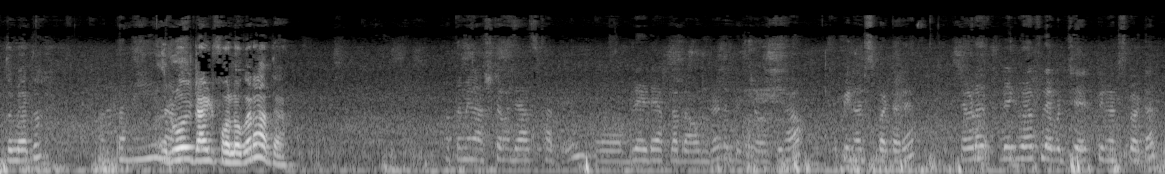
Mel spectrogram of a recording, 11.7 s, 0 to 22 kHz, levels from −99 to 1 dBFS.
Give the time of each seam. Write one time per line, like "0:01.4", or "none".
none

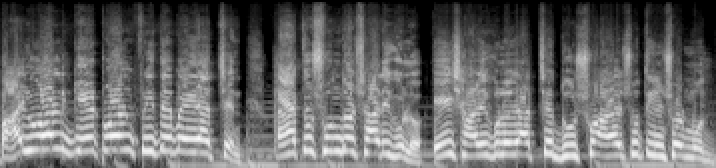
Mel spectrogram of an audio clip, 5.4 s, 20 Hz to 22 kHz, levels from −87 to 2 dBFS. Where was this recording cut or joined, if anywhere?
0:03.2

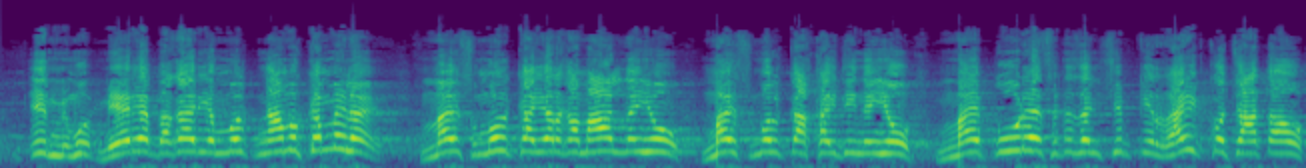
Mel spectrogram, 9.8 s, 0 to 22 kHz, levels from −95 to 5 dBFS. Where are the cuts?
none

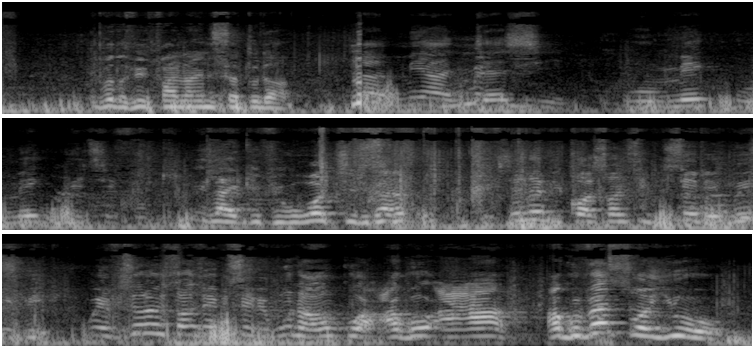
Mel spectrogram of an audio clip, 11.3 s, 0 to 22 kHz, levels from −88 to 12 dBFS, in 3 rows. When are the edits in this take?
0:01.8

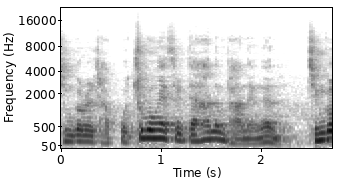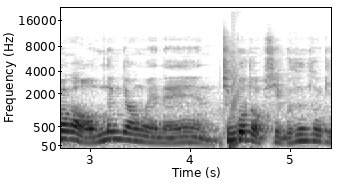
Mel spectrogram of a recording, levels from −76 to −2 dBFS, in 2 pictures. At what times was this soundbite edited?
0:02.3

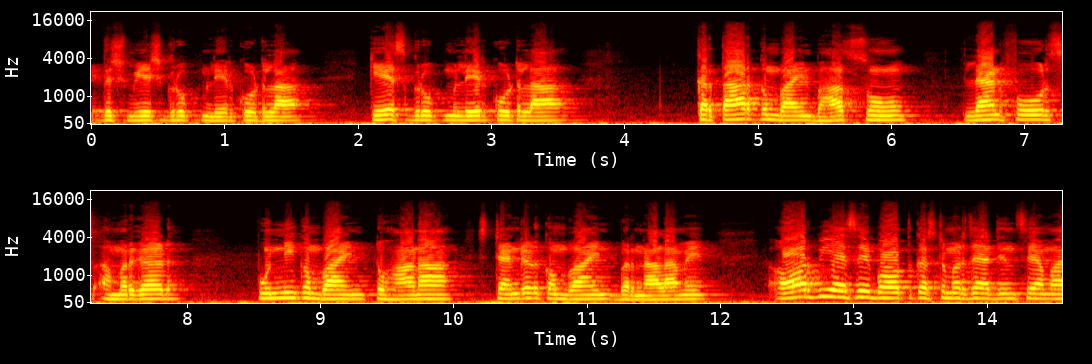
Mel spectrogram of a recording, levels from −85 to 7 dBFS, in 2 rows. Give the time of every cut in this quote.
none

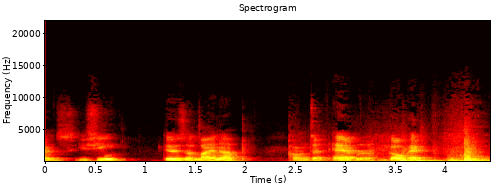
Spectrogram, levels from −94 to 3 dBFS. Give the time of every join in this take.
0:02.4

